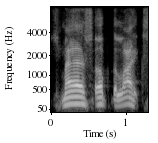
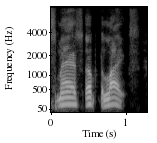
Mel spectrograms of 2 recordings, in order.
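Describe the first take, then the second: First: Pushy hype-man call with "smash" hit hard. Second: "smash up the likes" slowed right down, falling on "up". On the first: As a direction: hype the crowd, punching "smash". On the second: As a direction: lay it out slow and heavy. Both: Retold or imitated. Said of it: "like [name] would say".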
